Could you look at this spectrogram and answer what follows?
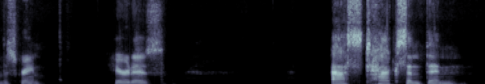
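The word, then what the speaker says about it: astaxanthin: These lobsters have several layers of pigment called a taxfin. Sorry, I said it wrong. Actan I'll say I'll let me get it right. A taxenthin. A taxenthin.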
